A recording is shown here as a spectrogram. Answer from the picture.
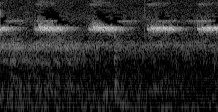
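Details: A cricket in a greenhouse gives high, thin chirps, each a short trill repeated about every half second.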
